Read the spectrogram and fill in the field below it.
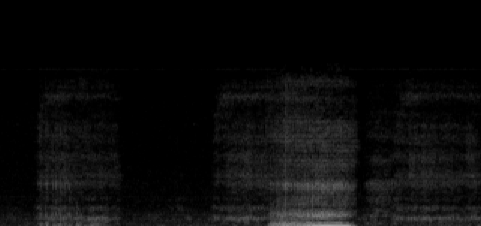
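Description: Breathy snoring, one breath building into a loud rattling snore, then softer breathing again.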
